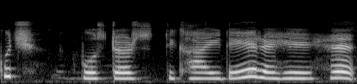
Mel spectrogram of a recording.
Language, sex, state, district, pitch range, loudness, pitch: Hindi, male, Himachal Pradesh, Shimla, 275-295 Hz, -15 LUFS, 275 Hz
